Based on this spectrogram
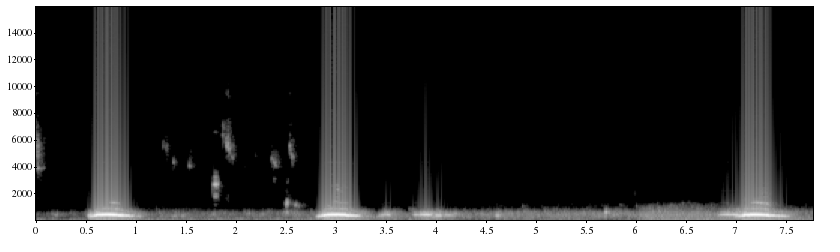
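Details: Black-chinned fruit dove (Ptilinopus leclancheri) giving low, hollow hoots about two seconds apart, each a short even note, with a few softer murmured notes between.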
